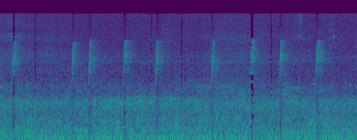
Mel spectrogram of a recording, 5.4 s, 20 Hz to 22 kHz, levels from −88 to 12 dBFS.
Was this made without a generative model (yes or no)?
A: yes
